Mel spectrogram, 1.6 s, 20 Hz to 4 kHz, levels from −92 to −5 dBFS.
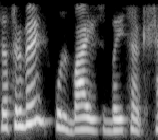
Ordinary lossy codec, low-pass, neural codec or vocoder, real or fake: none; 3.6 kHz; autoencoder, 48 kHz, 32 numbers a frame, DAC-VAE, trained on Japanese speech; fake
